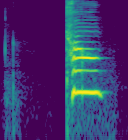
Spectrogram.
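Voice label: "cu1", Mandarin Chinese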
